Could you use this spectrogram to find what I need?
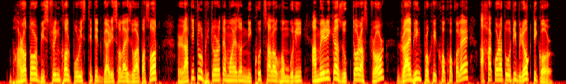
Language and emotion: Assamese, angry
